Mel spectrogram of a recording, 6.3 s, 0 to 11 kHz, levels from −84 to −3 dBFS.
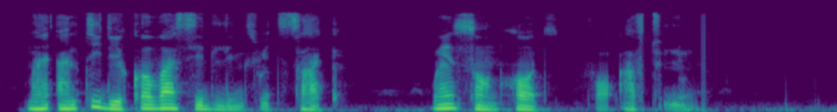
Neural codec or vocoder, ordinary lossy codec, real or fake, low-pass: none; MP3, 64 kbps; real; 7.2 kHz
